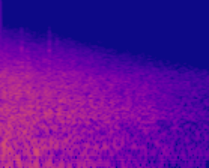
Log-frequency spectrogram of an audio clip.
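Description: A single heavy gunshot from a Supernatural TV episode booms loudly at the start and fades into a long, rumbling reverberant tail, with no voices over it.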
